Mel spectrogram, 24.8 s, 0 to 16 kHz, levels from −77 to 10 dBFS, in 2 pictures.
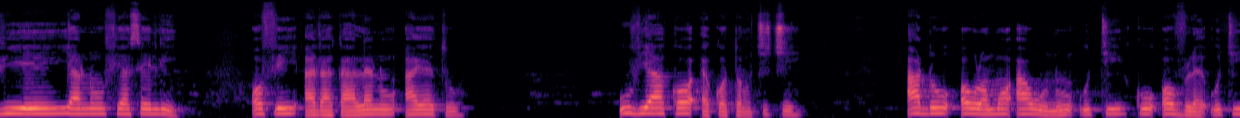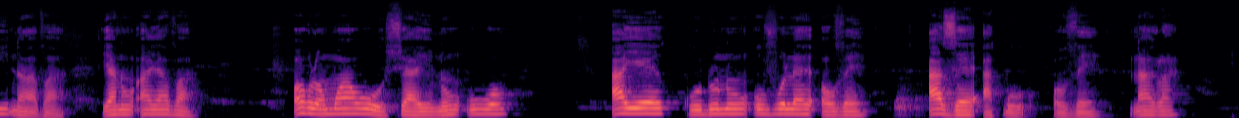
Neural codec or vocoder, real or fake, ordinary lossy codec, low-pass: none; real; AAC, 64 kbps; 14.4 kHz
